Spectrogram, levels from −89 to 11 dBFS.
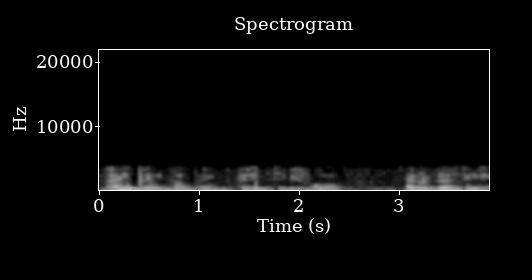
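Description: From start to finish the speech has gone through the Codec 2 vocoder, pushed hard enough that it points to the lowest 0.7 kbit/s mode. Only pitch, voicing, energy and a rough spectral shape survive, rebuilt from sine waves, so it's robotic and buzzy, with nothing above 3.8 kHz.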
